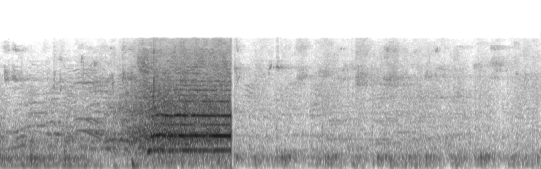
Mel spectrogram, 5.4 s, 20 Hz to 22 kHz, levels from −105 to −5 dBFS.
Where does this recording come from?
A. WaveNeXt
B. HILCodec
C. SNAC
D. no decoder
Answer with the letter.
D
